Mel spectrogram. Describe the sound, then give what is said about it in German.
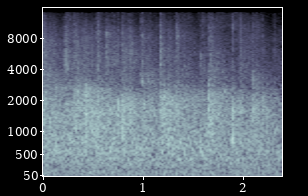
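Steady applause from an audience, a dense wash of many hands clapping at an even loudness throughout, with no voices standing out, given for everyone who worked hard on the previous day's USM-Sonntag. “Das lohnt sich, das auch wirklich bekannt zu geben und ist, glaube ich, an der Stelle auch ein Applaus wert für alle die, die sich da intensiv eingebracht haben.”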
